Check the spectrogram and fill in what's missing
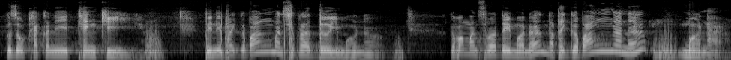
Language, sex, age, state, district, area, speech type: Bodo, male, 60+, Assam, Chirang, urban, spontaneous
